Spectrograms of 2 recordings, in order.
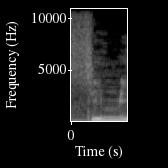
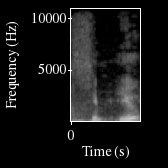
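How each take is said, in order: First: The first word ends in an m sound. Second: The first word ends in a p sound. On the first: "bacanya sim yuk" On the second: "Tulisannya sip yuk"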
